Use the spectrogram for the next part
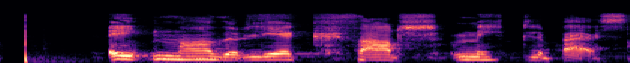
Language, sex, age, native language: Icelandic, male, 18-19, Icelandic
